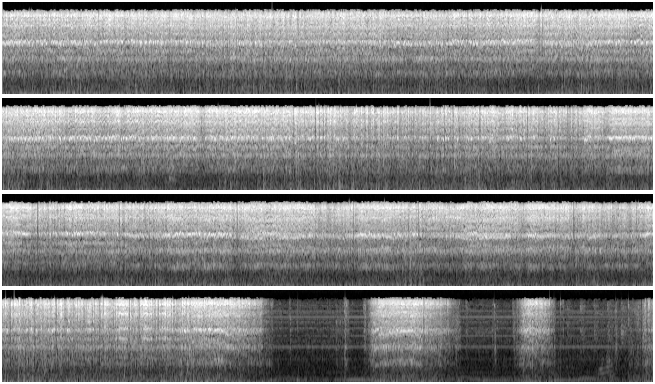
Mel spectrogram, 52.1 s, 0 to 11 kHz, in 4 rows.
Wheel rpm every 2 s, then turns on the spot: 180, 230, 220, 190, 210, 220, 230, 220, 240, 240, 240, 230, 230, 220, 220, 200, 200, 200, 200, 210, 230, 170, 10, 70, 10, 10.
48-50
